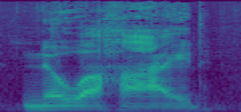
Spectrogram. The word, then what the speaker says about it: Noahide: They're just kind of pronouncing the H on the end of Noah, Noahide.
